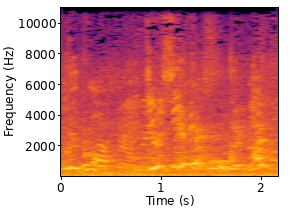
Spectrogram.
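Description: Children's voices, with chatter and calls from kids milling around, over a steady low background hum.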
